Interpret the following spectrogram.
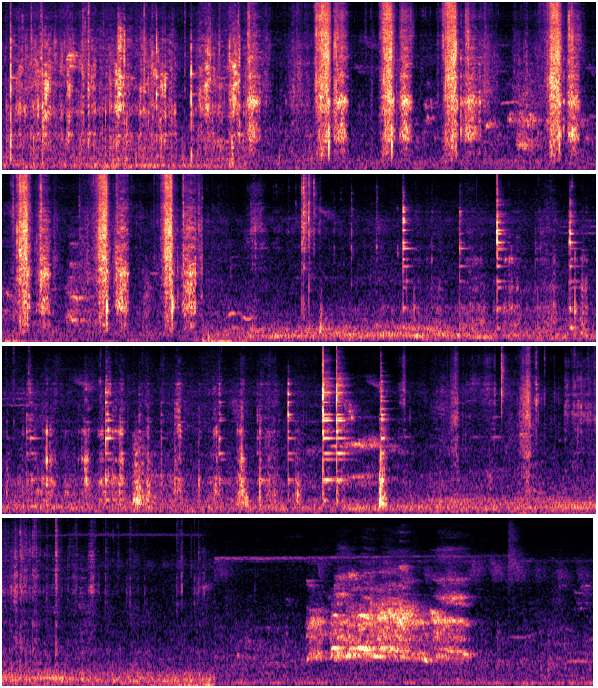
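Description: Kitchen knife chopping green onions on a thick wooden chopping board: a run of quick, uneven strikes for several seconds, then sparser knocks. A rooster crows near the end.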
